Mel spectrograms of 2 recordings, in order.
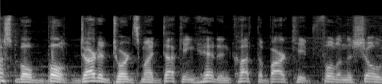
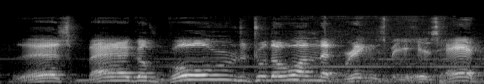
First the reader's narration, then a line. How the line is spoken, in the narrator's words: His voice was loud and raspy said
